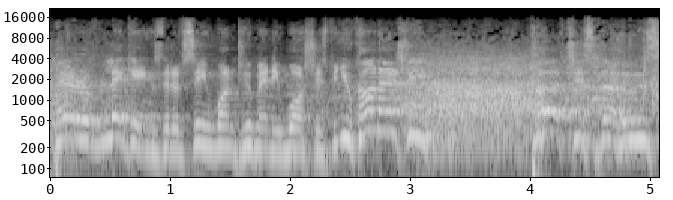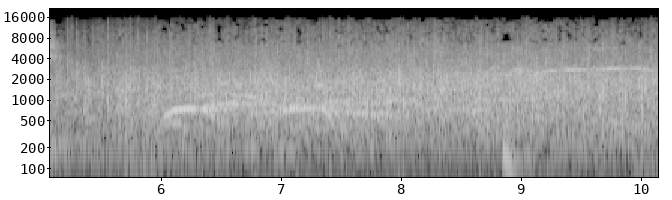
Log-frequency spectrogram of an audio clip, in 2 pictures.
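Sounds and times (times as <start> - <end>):
speech: 0.6 - 5.4
laughter: 2.4 - 5.2
crowd applause: 3.2 - 10.1
faint whoops and cheers: 5.9 - 10.1.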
